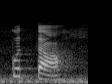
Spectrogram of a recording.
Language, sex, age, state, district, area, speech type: Hindi, female, 18-30, Madhya Pradesh, Chhindwara, urban, read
